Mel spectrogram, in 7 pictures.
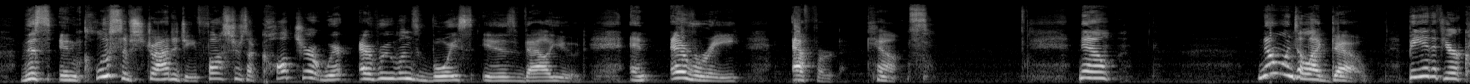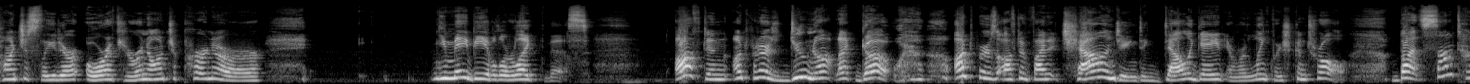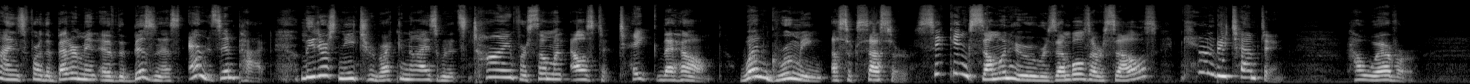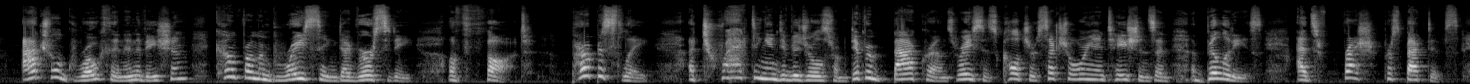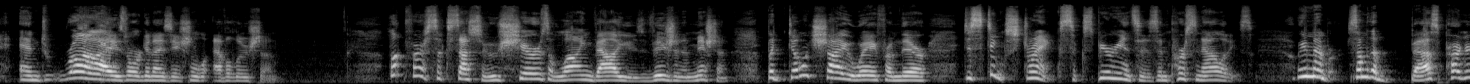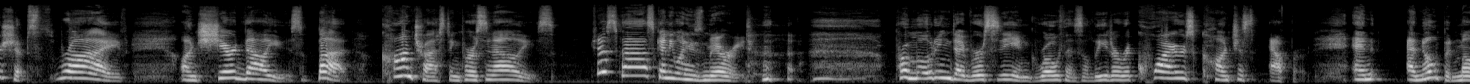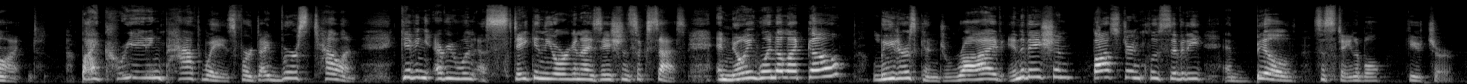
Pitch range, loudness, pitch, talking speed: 200-290 Hz, -19 LUFS, 235 Hz, 120 wpm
